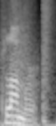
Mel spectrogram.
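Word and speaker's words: plumber: الكلمه الثالثه اللي هي بلامر بلامر اللي كيعني بلومبي فيها بي اي ار او بي او اغ ولكن ماكنطقوش الحرف بي فقط كنزلو على او اغ ديريكت من بعد ان الكلمه سبعه اللي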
